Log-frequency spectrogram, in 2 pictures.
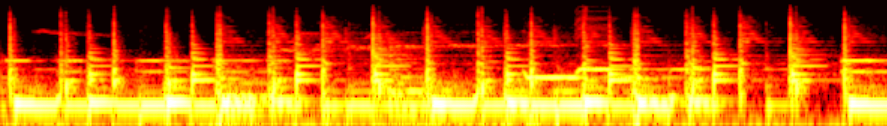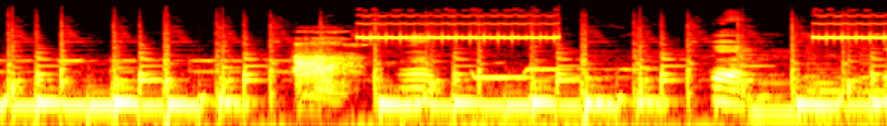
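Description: A mobile phone rings in a house with a repeating electronic ringtone of bright, regularly pulsing tones, moderately loud and close, followed by a short higher beeping pattern near the end, with no talk over it.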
